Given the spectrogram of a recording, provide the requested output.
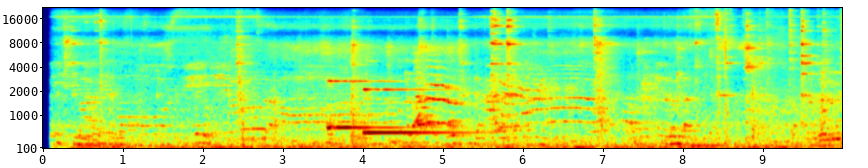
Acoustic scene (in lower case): restaurant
